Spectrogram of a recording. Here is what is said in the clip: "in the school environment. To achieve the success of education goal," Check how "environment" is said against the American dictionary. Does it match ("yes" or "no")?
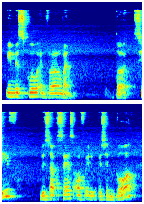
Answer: no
